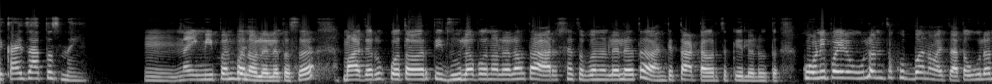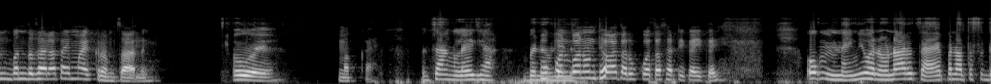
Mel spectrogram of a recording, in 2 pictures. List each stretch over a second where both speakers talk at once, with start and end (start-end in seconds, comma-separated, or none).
none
